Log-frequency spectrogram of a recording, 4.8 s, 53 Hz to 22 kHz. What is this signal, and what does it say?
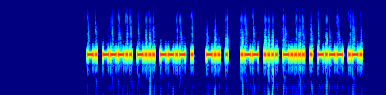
Morse code, heard as a keyed tone, about 52 wpm, 700 Hz. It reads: N8BQE DE WH6EYR
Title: USA Callsign DE Callsign 50wpm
